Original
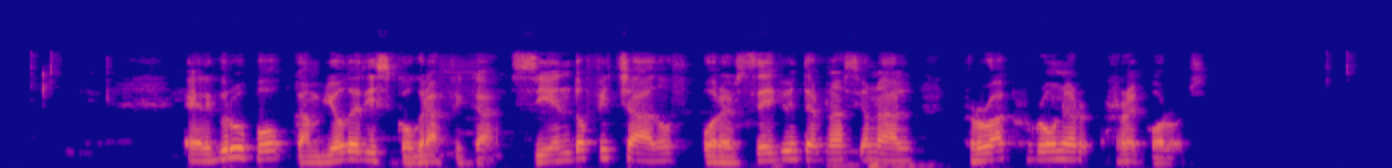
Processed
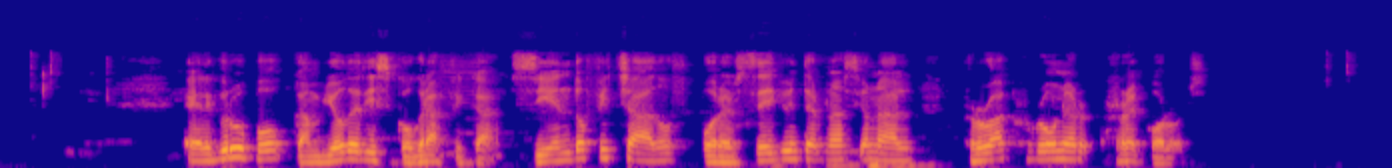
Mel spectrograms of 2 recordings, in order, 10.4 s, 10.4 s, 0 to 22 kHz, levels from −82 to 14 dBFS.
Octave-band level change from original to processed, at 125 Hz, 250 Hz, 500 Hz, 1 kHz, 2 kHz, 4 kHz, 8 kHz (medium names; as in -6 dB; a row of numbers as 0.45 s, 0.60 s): +13.0 dB, +10.0 dB, +8.0 dB, +4.5 dB, +2.5 dB, +2.0 dB, no reading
